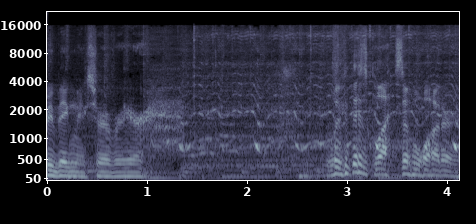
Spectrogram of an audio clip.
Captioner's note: mixer whirring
